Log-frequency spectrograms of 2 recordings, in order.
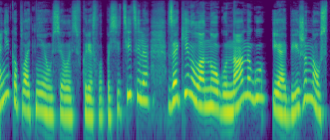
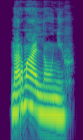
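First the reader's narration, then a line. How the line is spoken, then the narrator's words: Grumbled. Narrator (Russian): пробурчала Вероника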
